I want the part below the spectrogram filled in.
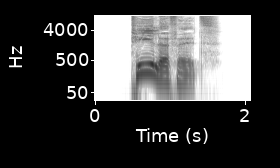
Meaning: genitive singular of Teelöffel
- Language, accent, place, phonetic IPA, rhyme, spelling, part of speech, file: German, Germany, Berlin, [ˈteːˌlœfl̩s], -eːlœfl̩s, Teelöffels, noun, De-Teelöffels.ogg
